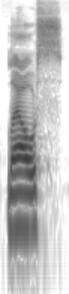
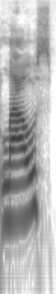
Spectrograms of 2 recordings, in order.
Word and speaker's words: Laos: It can still be found in China, Hong Kong, Taiwan, North Korea, Goa, Vietnam, Okinawa, Laos. Laos, I think. – We pronounce it Laos, but people in Southeast Asia pronounce it Lao.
